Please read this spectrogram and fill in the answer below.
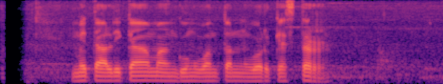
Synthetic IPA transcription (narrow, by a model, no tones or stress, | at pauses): met̪alikamaŋɡʊŋwɔnt̪ɔnwɔrkɛst̪ər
